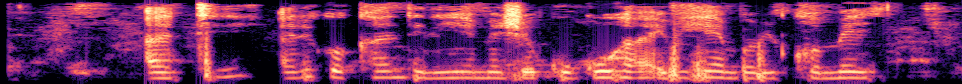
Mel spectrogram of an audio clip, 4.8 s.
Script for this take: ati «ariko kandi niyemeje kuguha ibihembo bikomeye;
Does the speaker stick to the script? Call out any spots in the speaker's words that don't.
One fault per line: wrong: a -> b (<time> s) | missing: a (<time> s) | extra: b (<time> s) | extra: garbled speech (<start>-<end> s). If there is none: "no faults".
no faults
